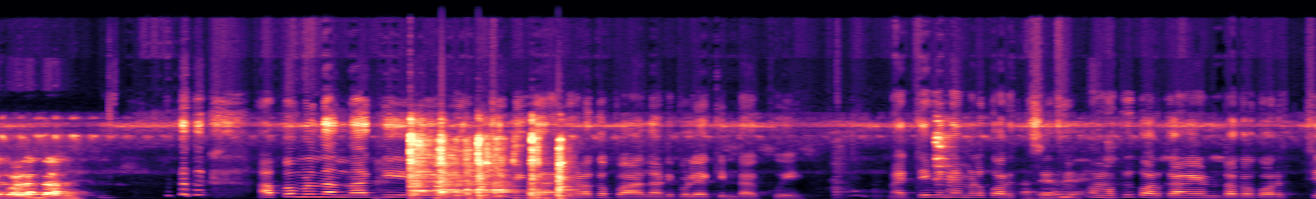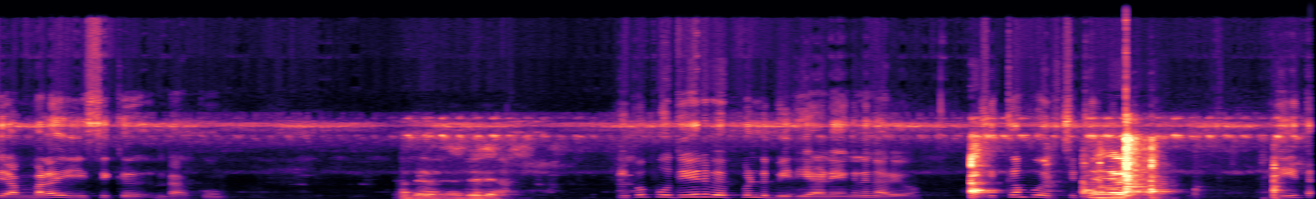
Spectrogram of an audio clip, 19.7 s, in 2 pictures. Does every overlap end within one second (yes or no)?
yes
